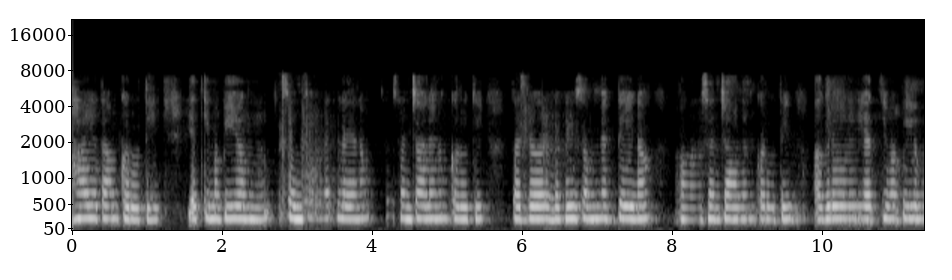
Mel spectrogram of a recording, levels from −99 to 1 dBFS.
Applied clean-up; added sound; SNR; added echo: neural mask model DeepFilterNet 3.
